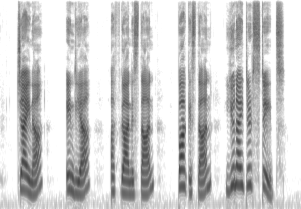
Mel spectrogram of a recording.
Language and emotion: Kashmiri, neutral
